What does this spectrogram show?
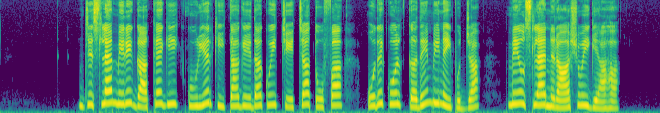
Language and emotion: Dogri, sad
